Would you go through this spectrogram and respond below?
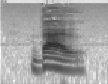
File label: "bui", Dutch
